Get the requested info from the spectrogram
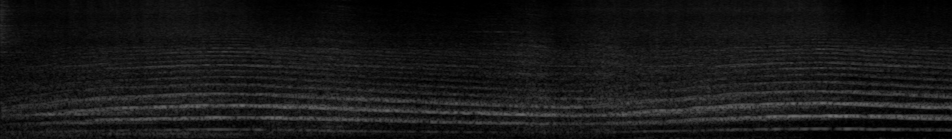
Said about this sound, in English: Well, I remember the reason I chose the next song is actually because of the transition. Ah. I've got written down here, sirens in both songs.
